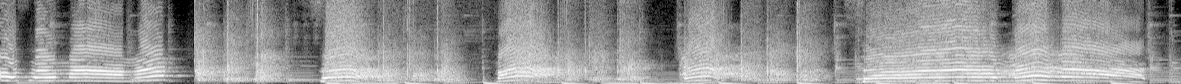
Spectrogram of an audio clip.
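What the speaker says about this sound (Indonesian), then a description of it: "Tepuk semangat." Schoolchildren in a fourth-grade classroom chant loudly together while clapping a rhythmic group spirit clap, sharp hand claps falling in patterned bursts under their shouted voices.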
